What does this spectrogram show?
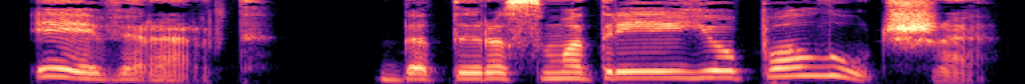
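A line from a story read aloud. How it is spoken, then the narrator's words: Muttered through teeth. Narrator (Russian): процедил Марвин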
